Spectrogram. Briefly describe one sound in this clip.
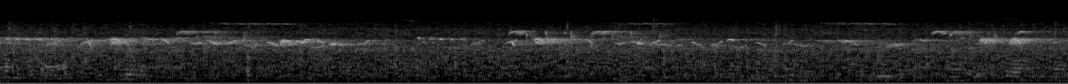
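A baby monkey squeals shrilly again and again.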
